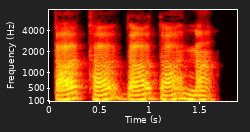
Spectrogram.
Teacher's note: दंत में पीछे भाग को जीवा स्पर्श करती है। तो आप बोलेंगे तो आपकी जीभ ऊपर वाले दांतों के पीछे रहेगी। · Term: दंत्य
